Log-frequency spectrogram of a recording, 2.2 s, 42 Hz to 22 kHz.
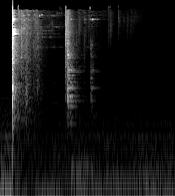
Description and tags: breaking glass 1
breaking, glass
